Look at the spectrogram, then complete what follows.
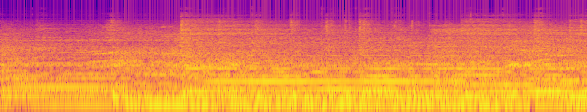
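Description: Live rock band playing a slow power ballad led by piano, heard over a stadium sound system, with long sustained notes. The band swells fuller and a little louder about two seconds in.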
